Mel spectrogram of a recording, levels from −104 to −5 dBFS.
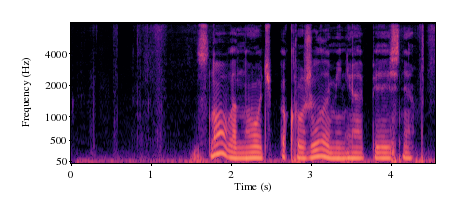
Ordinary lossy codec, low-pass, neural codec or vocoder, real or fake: none; none; codec, 16 kHz, 8 kbps, FreqCodec, larger model; fake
